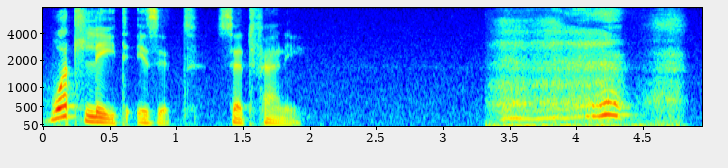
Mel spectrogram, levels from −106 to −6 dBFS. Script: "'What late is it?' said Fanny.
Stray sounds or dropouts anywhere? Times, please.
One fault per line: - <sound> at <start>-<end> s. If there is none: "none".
- breath at 3.3-4.9 s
